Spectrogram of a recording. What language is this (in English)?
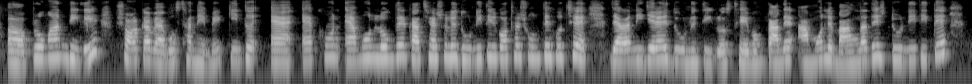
Bangla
